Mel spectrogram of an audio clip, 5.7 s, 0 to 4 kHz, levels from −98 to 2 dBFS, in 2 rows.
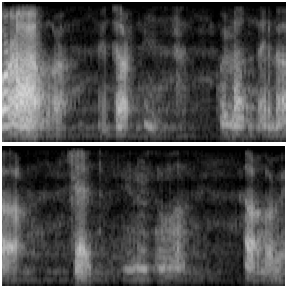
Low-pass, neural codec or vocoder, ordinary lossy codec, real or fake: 3.6 kHz; autoencoder, 22.05 kHz, a latent of 192 numbers a frame, VITS, trained on one speaker; none; fake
